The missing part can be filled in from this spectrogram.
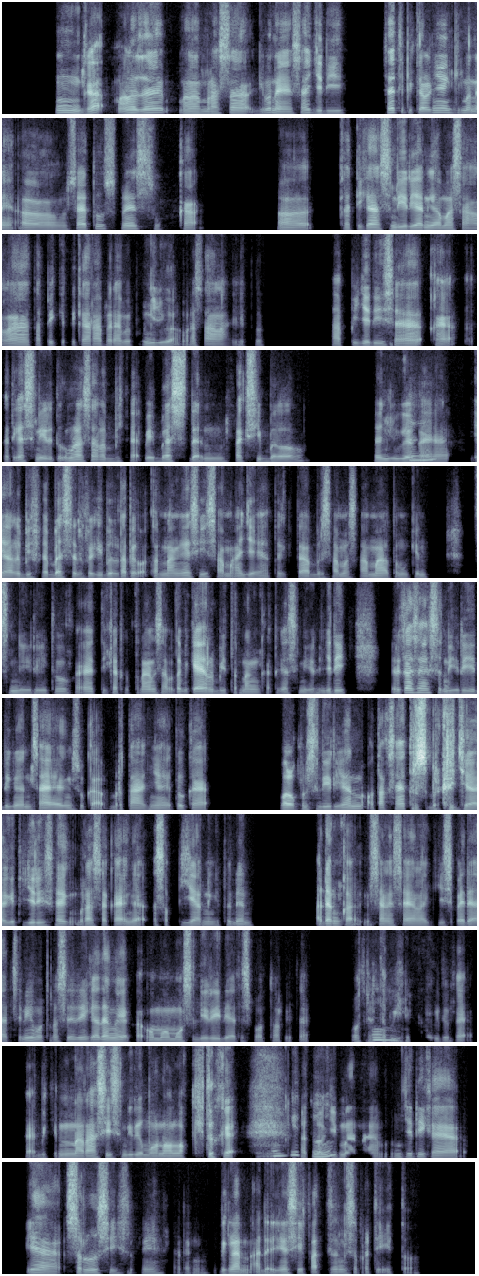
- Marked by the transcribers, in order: "sini" said as "siri"; "sebetulnya" said as "sebnya"
- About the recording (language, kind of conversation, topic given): Indonesian, podcast, Pengalaman apa yang membuat kamu terus ingin tahu lebih banyak?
